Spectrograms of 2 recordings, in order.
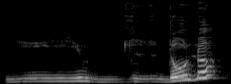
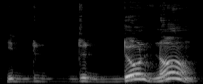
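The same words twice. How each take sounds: First: Father mimicking the stutter, rising at the end; mock the child's stammer as a question. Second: Father mimicking the stutter; mock the child's stammer back at her. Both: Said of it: "He is mimicking".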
